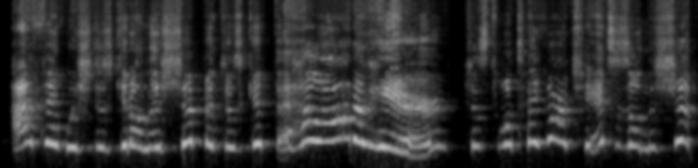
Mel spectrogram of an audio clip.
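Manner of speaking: high, teary mock crying plea; imitating crying. Frightened crewmate begging to flee the ship, teary mock crying. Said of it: "she's crying".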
